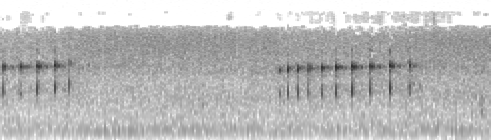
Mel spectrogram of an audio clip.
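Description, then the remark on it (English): An upland chorus frog calls in two bursts of rapid, rising clicks, like a thumb drawn along a comb's teeth, with a short pause between, clear over a faint steady background hum. “it's kind of a clicking sound. It has the cadence of somebody running their thumb up a comb, mm-hmm.”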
